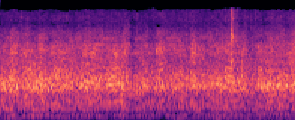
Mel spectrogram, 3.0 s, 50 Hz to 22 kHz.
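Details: Steady massed quacking from a large free-range flock of more than 650 ducks during their daily lake run, loud and even, with brief sharp clicks standing out near the end.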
